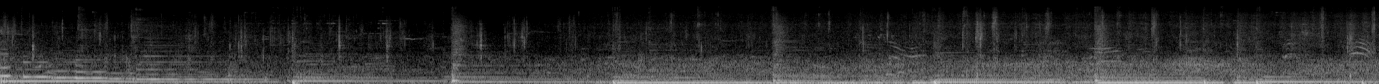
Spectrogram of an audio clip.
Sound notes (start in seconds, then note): 1.7 sounds of footsteps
